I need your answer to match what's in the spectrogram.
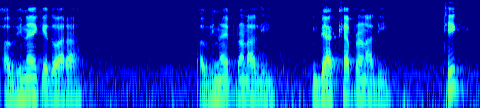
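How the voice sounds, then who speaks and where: Slow, deliberate teacher, man. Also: mid-range voice, steady tone, sharp tone, a little hiss or hum. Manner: explains step by step, often checks with "ठीक?". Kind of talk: exam paper walkthrough lesson.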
